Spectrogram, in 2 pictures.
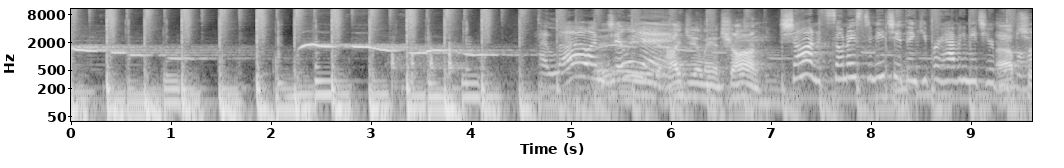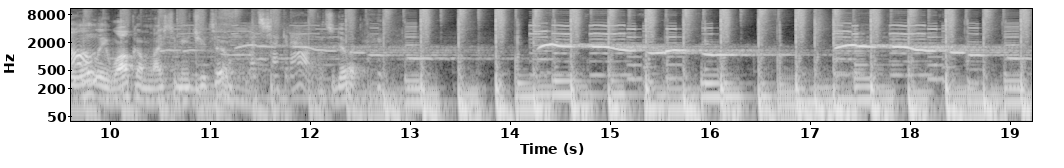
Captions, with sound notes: (door taps) Hello, I'm Jillian. - Hey. - Hi, Jillian. Sean. - Sean, it's so nice to meet you. Thank you for having me to your beautiful home. - Absolutely, welcome. Nice to meet you too. - Let's check it out. - Let's do it. (steady music continues)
